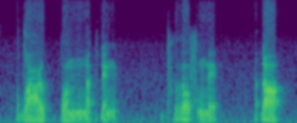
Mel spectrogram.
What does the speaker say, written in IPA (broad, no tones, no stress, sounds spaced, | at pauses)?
dˤ ɛ ʕ ʊ | p ɔ nː ɑ k ɗ æ ŋ | pʰ r ɔ f ʌ ŋ͡m ɛ | ɗ ɑ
